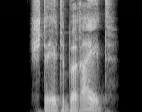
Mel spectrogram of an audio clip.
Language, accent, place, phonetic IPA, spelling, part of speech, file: German, Germany, Berlin, [ˌʃtɛltə bəˈʁaɪ̯t], stellte bereit, verb, De-stellte bereit.ogg
- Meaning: inflection of bereitstellen: 1. first/third-person singular preterite 2. first/third-person singular subjunctive II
